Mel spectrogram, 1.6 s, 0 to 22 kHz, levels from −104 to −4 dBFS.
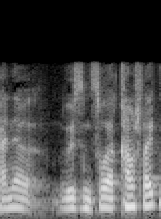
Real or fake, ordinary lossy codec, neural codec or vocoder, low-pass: real; none; none; none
